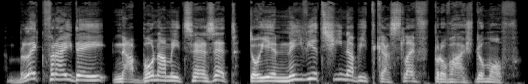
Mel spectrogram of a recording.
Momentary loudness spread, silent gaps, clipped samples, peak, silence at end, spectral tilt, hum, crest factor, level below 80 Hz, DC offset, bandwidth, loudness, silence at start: 5 LU; 2.41-2.46 s; under 0.1%; 0 dBFS; 0.1 s; -3 dB/octave; none; 14 dB; -50 dBFS; 0.1%; over 20 kHz; -13 LUFS; 0.05 s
